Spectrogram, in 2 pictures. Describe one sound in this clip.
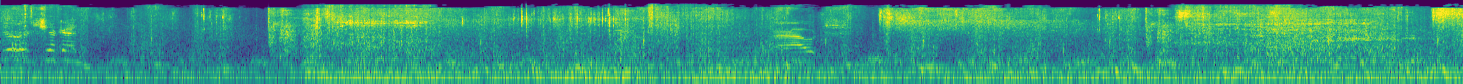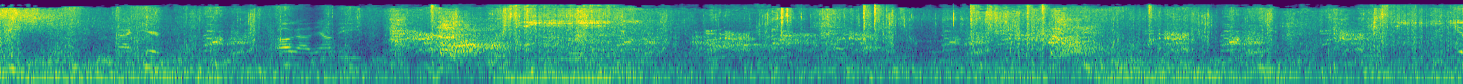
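Strong wind roars steadily all around.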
